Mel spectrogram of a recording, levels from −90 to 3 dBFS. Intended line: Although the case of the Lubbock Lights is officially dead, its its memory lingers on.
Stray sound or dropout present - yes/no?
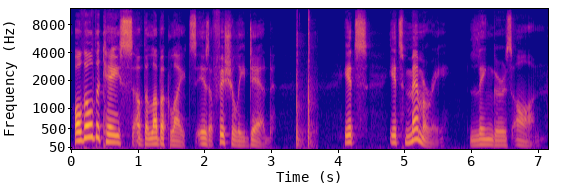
yes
